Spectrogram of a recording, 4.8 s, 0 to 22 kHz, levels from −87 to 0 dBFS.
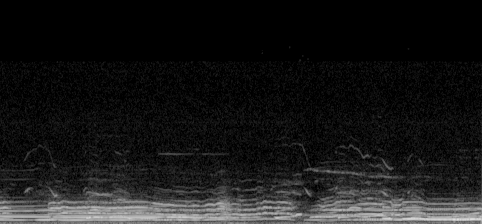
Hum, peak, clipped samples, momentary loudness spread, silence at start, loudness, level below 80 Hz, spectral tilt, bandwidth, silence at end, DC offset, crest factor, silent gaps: none; -8 dBFS; under 0.1%; 10 LU; 0 s; -23 LUFS; -54 dBFS; -5 dB/octave; 7.6 kHz; 0 s; under 0.1%; 14 dB; none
